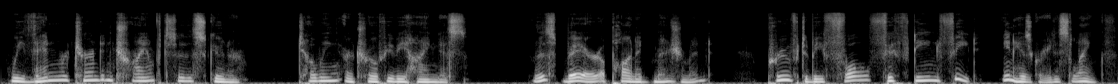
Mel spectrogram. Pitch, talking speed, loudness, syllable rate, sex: 145 Hz, 145 wpm, -18 LUFS, 4.5 syllables/s, male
